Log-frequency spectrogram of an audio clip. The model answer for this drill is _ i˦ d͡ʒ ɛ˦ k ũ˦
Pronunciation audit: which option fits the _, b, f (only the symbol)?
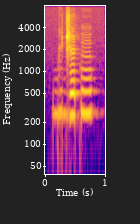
b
